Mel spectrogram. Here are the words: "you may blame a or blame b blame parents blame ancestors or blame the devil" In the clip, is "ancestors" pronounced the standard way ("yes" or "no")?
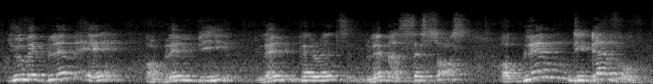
no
